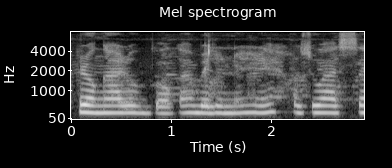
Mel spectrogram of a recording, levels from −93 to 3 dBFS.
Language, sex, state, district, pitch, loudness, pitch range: Assamese, female, Assam, Sonitpur, 240 Hz, -20 LUFS, 235-245 Hz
